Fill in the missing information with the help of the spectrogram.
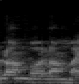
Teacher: এরপর বফলার সাথে, বয়ের সাথে যদি বফলা যুক্ত হয়, যেমন তিব্বত, এখানে বয়ের উচ্চারণ স্পষ্ট থাকবে। এরপর ম বর্ণের সাথে যদি বফলা যুক্ত হয় তাহলেও বয়ের উচ্চারণ স্পষ্ট থাকবে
